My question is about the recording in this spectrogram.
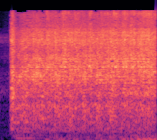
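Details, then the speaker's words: FAW diesel truck previously hard-starting and shaking, after fuel filters full of water and rusty dirt were replaced: engine fires almost instantly and settles into a steady, even run with no shaking. "Ayos na brad kahapon yan nanginginig ayan hindi na"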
